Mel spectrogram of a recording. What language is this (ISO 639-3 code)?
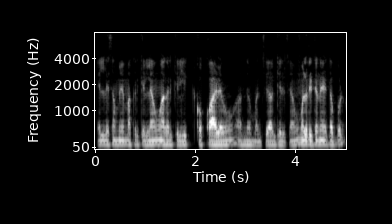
tel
